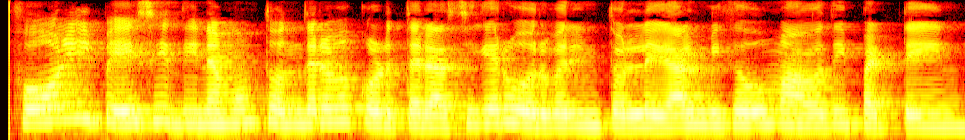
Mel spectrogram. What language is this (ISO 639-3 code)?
tam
